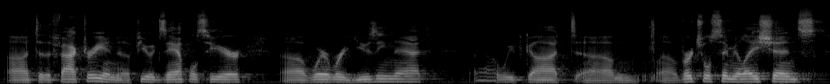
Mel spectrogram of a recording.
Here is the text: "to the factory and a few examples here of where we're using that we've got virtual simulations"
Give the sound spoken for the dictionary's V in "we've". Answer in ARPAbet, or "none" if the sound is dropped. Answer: V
